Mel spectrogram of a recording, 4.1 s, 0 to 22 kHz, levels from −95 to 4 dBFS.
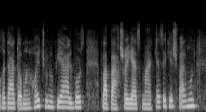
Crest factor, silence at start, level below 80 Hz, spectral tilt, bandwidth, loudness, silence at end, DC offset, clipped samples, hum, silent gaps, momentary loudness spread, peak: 18 dB; 0 s; -64 dBFS; -8 dB/octave; 7.8 kHz; -24 LUFS; 0.15 s; under 0.1%; under 0.1%; none; none; 4 LU; -6 dBFS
